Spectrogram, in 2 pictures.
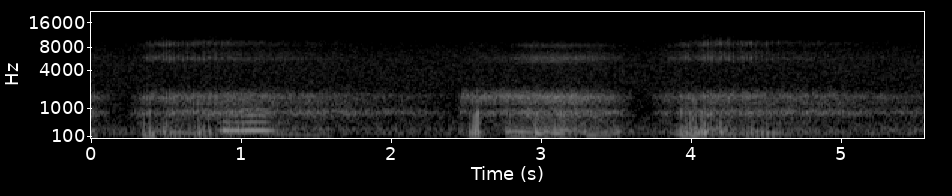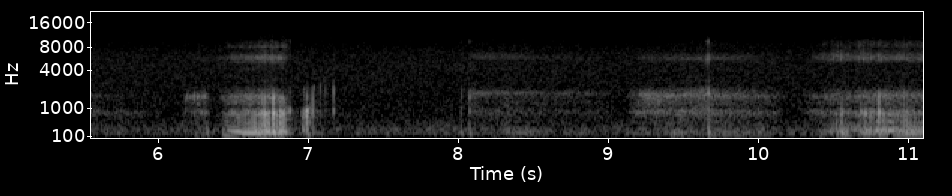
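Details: Soft, breathy snoring in slow regular cycles, with an occasional brief snort, in a quiet room.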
